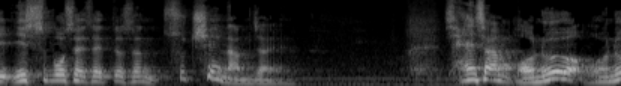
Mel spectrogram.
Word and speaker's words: 이스보셋: 사울의 아들 이스보셋을 데리고 왕으로 세웁니다. 여기 이스보셋 하면은 우리말로는 이스보셋인데 이것을 그냥 히브리 발음으로 그냥 하면 이슈보셋입니다.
